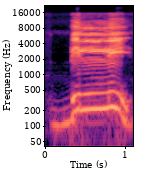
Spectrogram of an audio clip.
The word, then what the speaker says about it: दिल्ली: ल को यानी कि आधा जो ल है ना तो इसको हम लोग पढ़ेंगे थोड़ा जल्दी उच्चारण करेंगे, ठीक है, दिल्ली मिला करके करेंगे दिल्ली, ठीक है, ऐसे।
